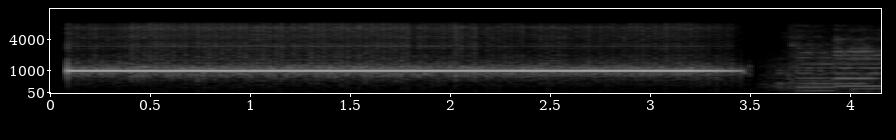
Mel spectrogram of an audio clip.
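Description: Steady 1 kHz test tone, the line-up tone that runs under colour bars, held at one pitch and cutting off sharply about three and a half seconds in. Guitar music begins just after.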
